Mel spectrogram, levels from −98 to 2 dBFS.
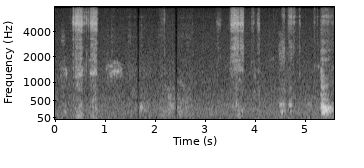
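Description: Short concealed packet loss hits this speech recording twice, at 1.64 to 1.69 s and at 2.39 to 2.46 s. Each time about 40 ms of audio arrived too late to be decoded, and the receiver patched the gap by extending the preceding sound and then crossfading back, leaving a brief smeared wobble where the speech should be. The call path caps the audio at 8 kHz, which fits a wideband G.722 codec.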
